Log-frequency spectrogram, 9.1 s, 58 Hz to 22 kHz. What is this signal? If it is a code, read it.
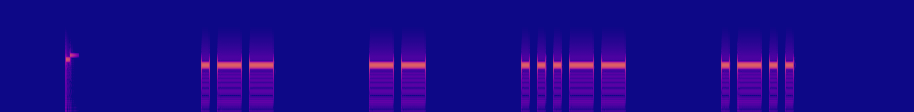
Morse code, heard as a keyed tone, about 15 wpm, spaced as for 7 wpm, 700 Hz. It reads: WM3L
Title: USA Call Signs - 4 Characters - 4x Character Spacing - 15wpm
